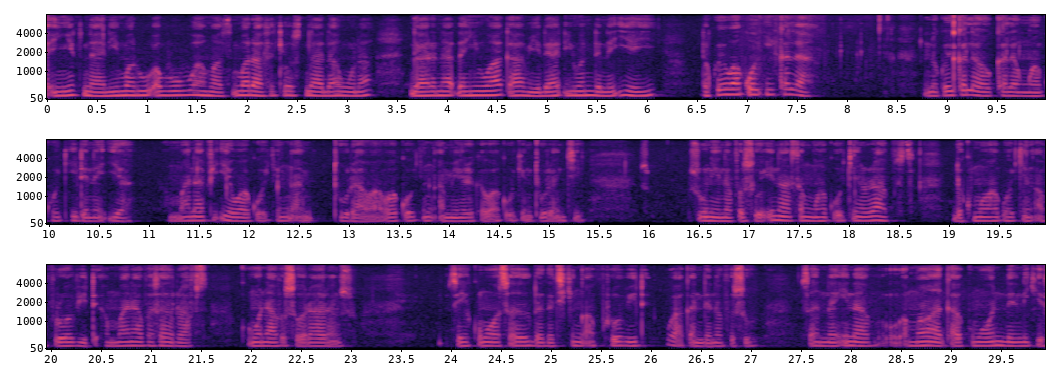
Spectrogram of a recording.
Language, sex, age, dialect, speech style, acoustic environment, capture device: Hausa, male, 25-34, Nigeria - Kano, relaxed; tired; stressed; focused, silence; nature, mobile / Linux / Chrome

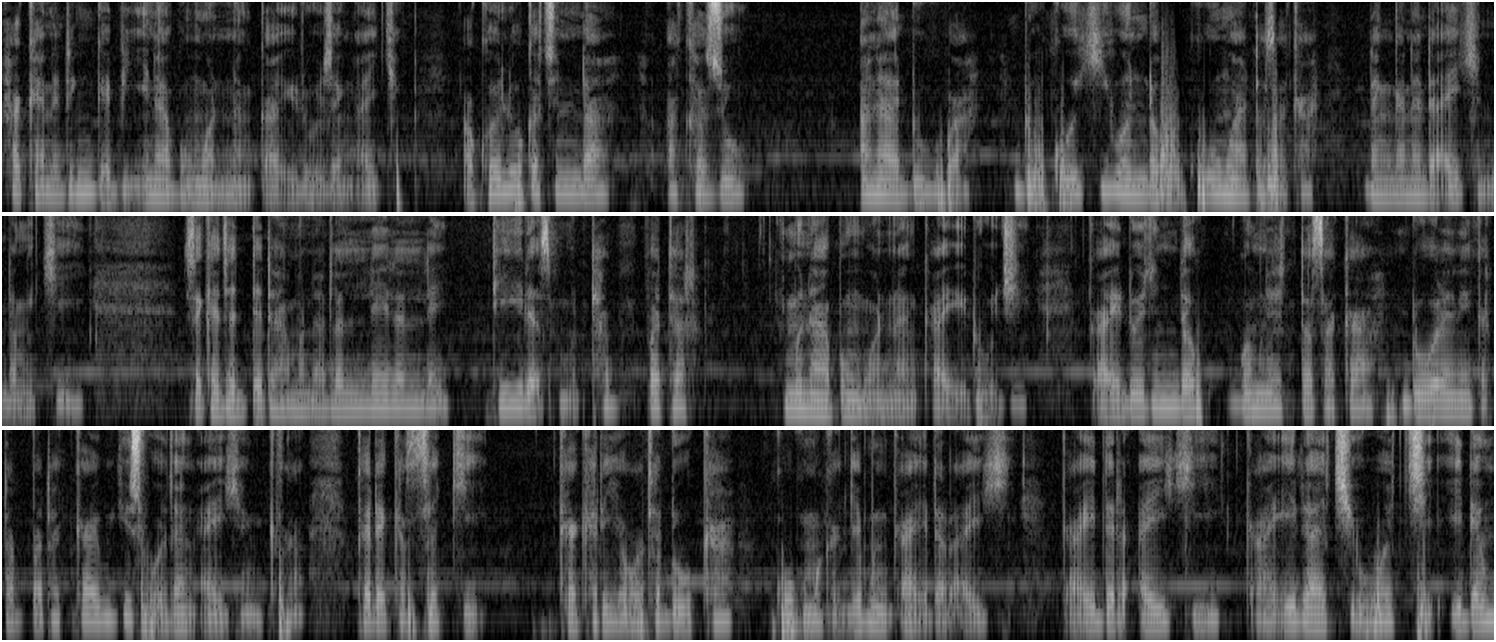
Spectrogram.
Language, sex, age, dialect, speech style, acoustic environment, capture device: Hausa, male, 25-34, Nigeria - Kano, happy; relaxed, silence, mobile / Linux / Chrome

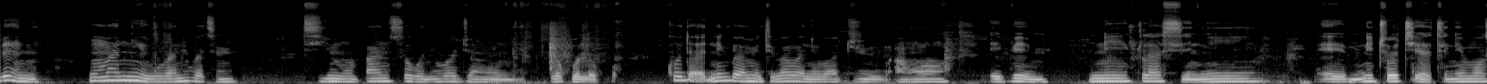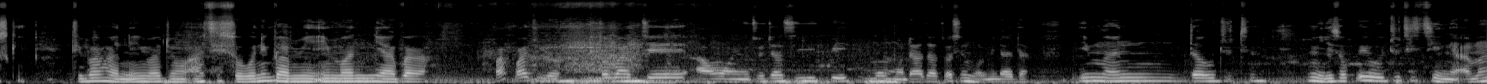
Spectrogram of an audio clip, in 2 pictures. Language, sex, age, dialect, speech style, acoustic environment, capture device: Yoruba, male, 18-24, Nigeria - Ibadan, relaxed, people talking; nature, mobile / Linux / Chrome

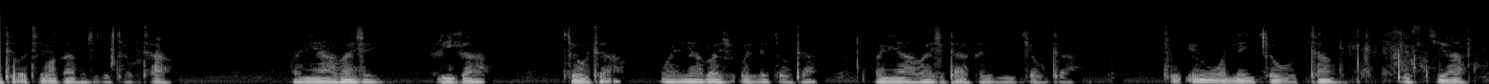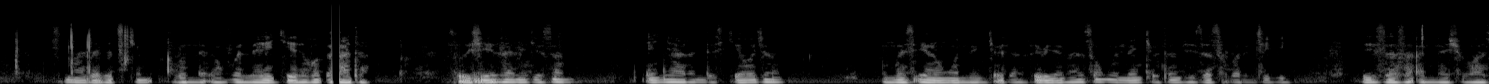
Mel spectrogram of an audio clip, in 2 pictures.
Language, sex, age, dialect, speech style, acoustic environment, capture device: Hausa, male, 18-24, Nigeria - Pidgin-influenced, happy; relaxed; excited, silence, mobile / Linux / Chrome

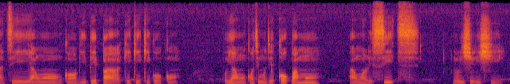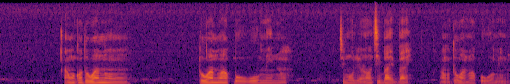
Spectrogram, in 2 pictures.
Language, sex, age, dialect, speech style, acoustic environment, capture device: Yoruba, male, 35-44, Nigeria - Ibadan, relaxed; happy, people talking; nature; appliances, mobile / Linux / Chrome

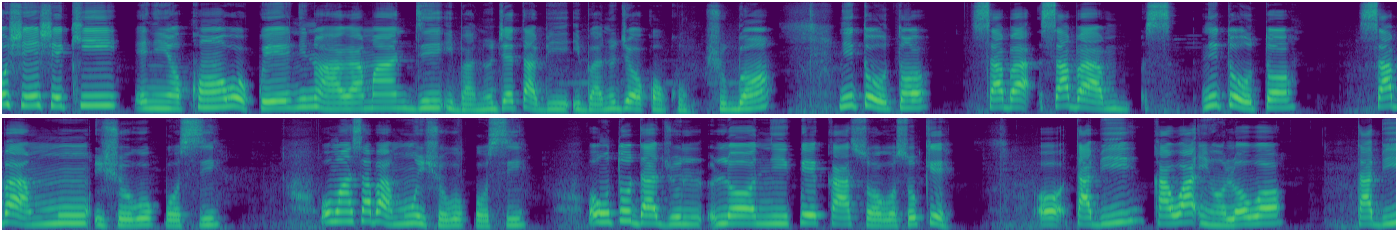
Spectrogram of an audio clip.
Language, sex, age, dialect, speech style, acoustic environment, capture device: Yoruba, female, 25-34, Nigeria - Lagos Yoruba, happy, nature, mobile / Linux / Chrome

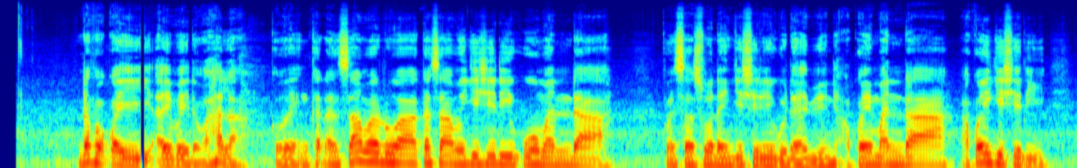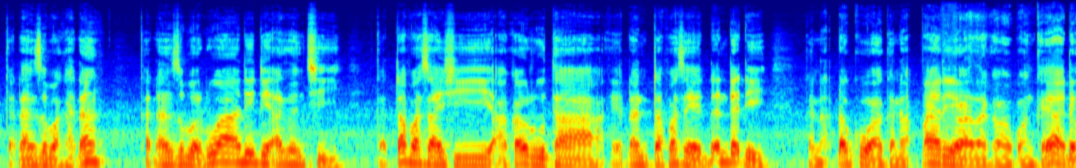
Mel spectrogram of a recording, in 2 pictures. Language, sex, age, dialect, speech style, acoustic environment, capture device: Hausa, male, 25-34, Nigeria - Kano, happy, nature; silence, mobile / Linux / Chrome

